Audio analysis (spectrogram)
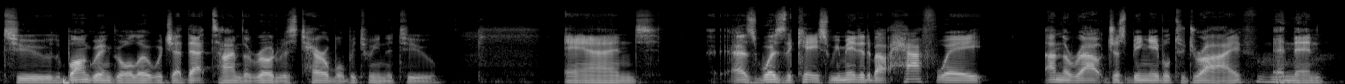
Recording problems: none

